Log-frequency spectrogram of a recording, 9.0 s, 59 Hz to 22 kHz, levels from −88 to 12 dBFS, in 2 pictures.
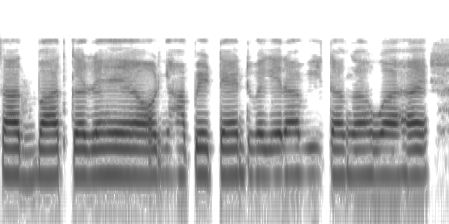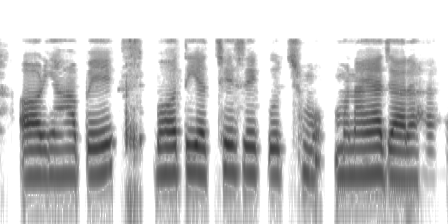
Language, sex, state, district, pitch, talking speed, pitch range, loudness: Hindi, female, Bihar, Kishanganj, 215 Hz, 165 wpm, 215-220 Hz, -19 LUFS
